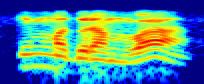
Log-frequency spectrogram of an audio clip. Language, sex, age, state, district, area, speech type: Sanskrit, male, 30-45, Karnataka, Vijayapura, urban, conversation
